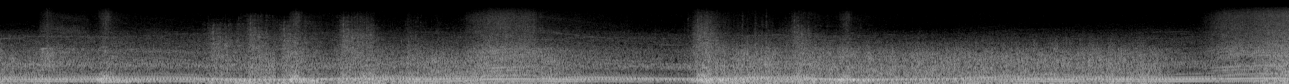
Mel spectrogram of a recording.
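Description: Heavy tyres thud and crash as a monster truck lands on dirt.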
